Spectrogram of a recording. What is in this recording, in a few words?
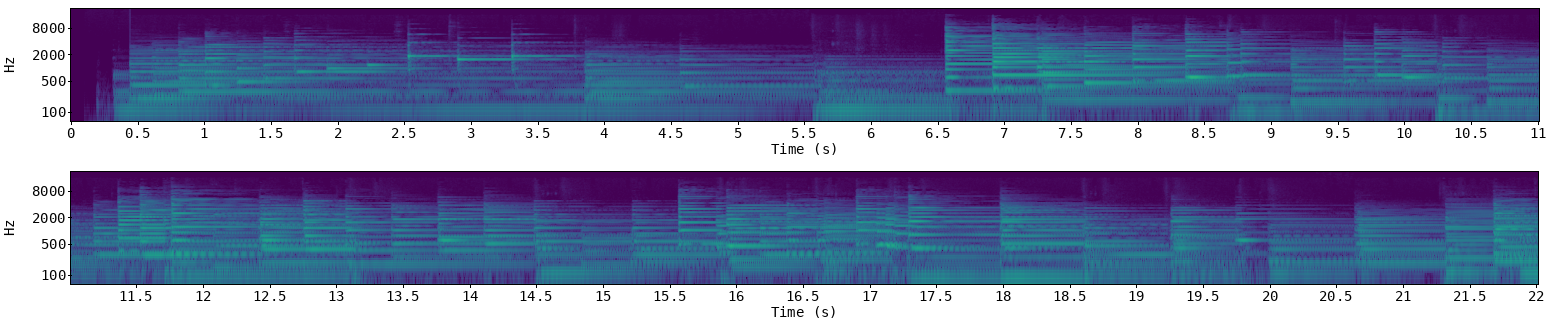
Pianist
